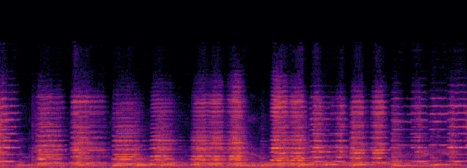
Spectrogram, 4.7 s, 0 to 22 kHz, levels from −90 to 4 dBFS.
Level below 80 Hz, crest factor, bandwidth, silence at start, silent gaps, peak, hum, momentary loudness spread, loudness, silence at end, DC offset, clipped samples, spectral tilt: -52 dBFS; 14 dB; 16.5 kHz; 0 s; none; -14 dBFS; none; 5 LU; -27 LUFS; 0 s; under 0.1%; under 0.1%; -1.5 dB/octave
